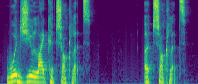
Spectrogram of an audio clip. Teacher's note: you offer a chocolate to a friend so here you say would you like a chocolate a chocolate the a is pronounced uh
